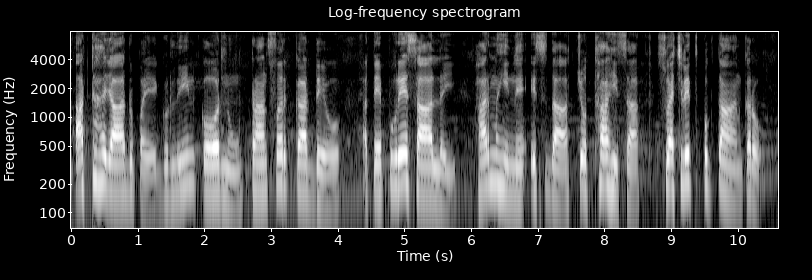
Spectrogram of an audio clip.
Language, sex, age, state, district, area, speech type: Punjabi, male, 18-30, Punjab, Ludhiana, urban, read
